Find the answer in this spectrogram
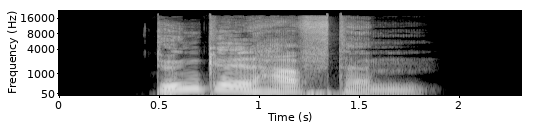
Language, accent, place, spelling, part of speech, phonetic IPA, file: German, Germany, Berlin, dünkelhaftem, adjective, [ˈdʏŋkl̩haftəm], De-dünkelhaftem.ogg
- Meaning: strong dative masculine/neuter singular of dünkelhaft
